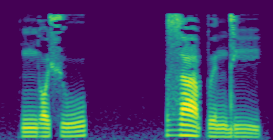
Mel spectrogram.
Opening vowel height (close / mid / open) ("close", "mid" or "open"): mid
